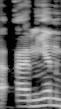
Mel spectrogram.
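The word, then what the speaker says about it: onion: ओनियन ओनियन अनियन इसको आप लोग ओनियन बोलते हैं ना ओनियन नहीं होता अनियन बोलते हैं इसको ओ एन आई ओ एन इसको क्या बोलते हैं अनियन अनियन समझ गए तो यहां ओ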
